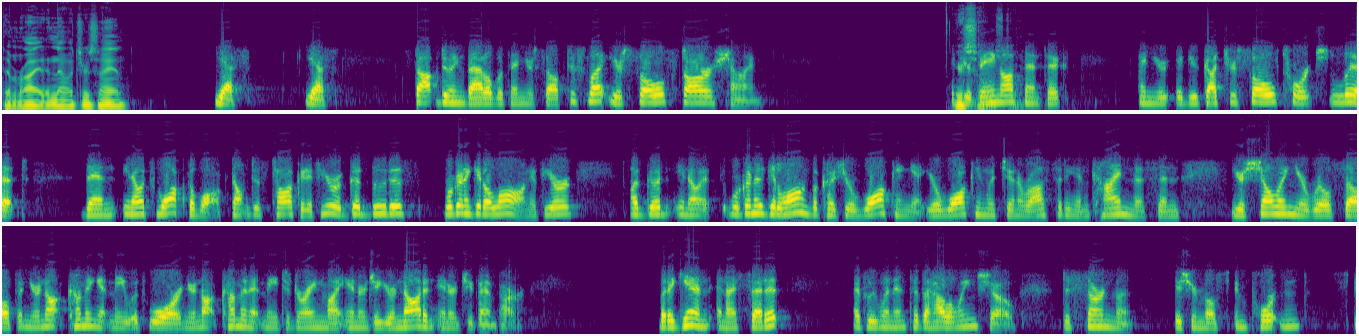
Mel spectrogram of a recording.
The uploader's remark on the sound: takes live calls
